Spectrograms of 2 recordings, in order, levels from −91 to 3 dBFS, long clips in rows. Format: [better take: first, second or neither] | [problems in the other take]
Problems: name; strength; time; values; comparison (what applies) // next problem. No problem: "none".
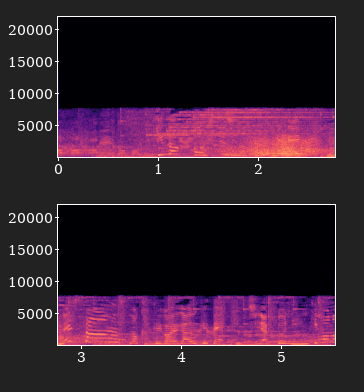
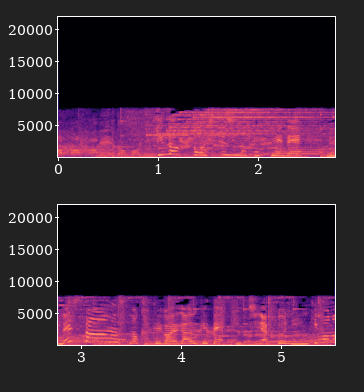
second | background sound (Bicycle); 2 dB below the speech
